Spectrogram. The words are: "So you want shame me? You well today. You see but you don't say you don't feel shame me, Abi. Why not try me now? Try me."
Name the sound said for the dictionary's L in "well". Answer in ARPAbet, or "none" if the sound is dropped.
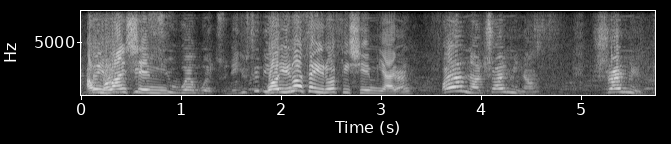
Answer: W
